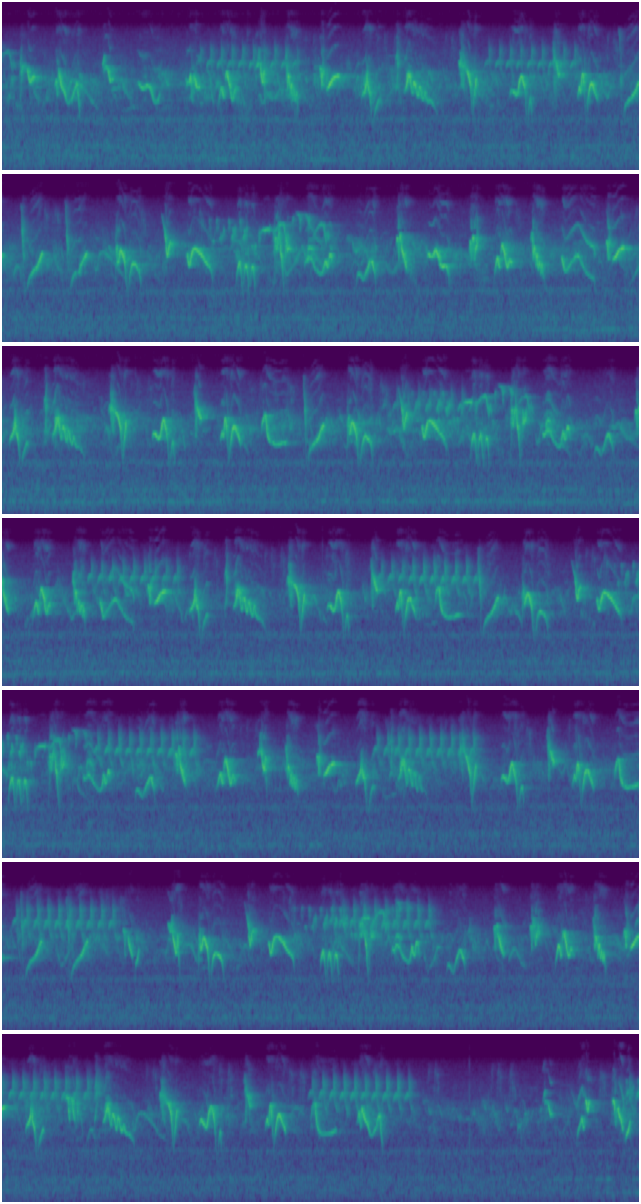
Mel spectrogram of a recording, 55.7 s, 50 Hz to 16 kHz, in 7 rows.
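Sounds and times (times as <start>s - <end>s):
birds in the morning on a meadow: 0.0s - 55.7s.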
